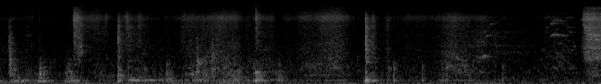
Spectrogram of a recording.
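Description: Soft rustling with a few light knocks and clicks, handling noise as an acoustic guitar is picked up and settled into playing position.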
